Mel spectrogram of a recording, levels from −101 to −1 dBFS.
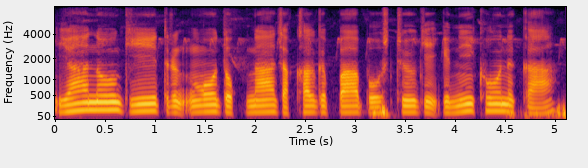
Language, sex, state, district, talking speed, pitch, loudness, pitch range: Garo, male, Meghalaya, West Garo Hills, 95 wpm, 125 Hz, -18 LUFS, 120-145 Hz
